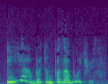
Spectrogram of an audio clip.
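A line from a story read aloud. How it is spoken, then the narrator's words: Snapped, young woman. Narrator (Russian): огрызнулась девушка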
